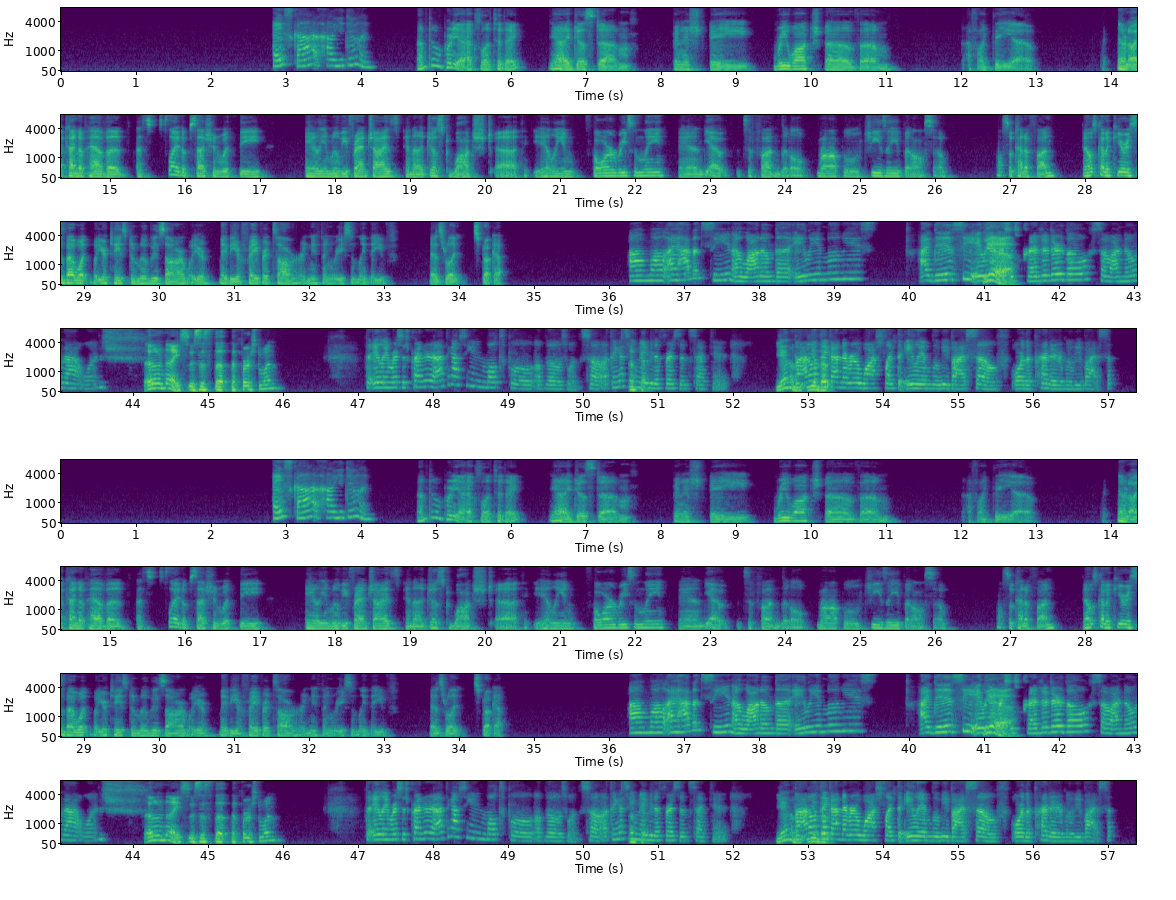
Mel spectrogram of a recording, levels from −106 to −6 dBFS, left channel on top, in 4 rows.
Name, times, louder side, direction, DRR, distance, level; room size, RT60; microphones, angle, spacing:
voice 1, 2.8-4.2 36.3-39.5 40.1-44.2 46.6-46.8 47.1-52.1 52.8-57.0, right 1 dB, 15° right, 0.7 m, -34 dB
voice 2, 4.8-6.1 6.5-7.6 8.2-9.2 9.5-11.1 12.1-13.0 14.1-17.1 17.6-26.2 26.8-27.6 28.0-33.1 33.6-34.6 41.0-41.4 44.1-46.0 50.6-50.9 52.6-53.3, left 3 dB, 35° left, 0.3 m, -33 dB
2.6 x 2.5 x 2.4 m
head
